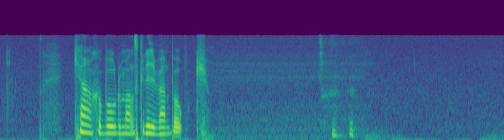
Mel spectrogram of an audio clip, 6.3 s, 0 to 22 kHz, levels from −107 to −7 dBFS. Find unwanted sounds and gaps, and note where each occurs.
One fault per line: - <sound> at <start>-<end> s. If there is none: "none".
- laugh at 4.0-4.5 s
